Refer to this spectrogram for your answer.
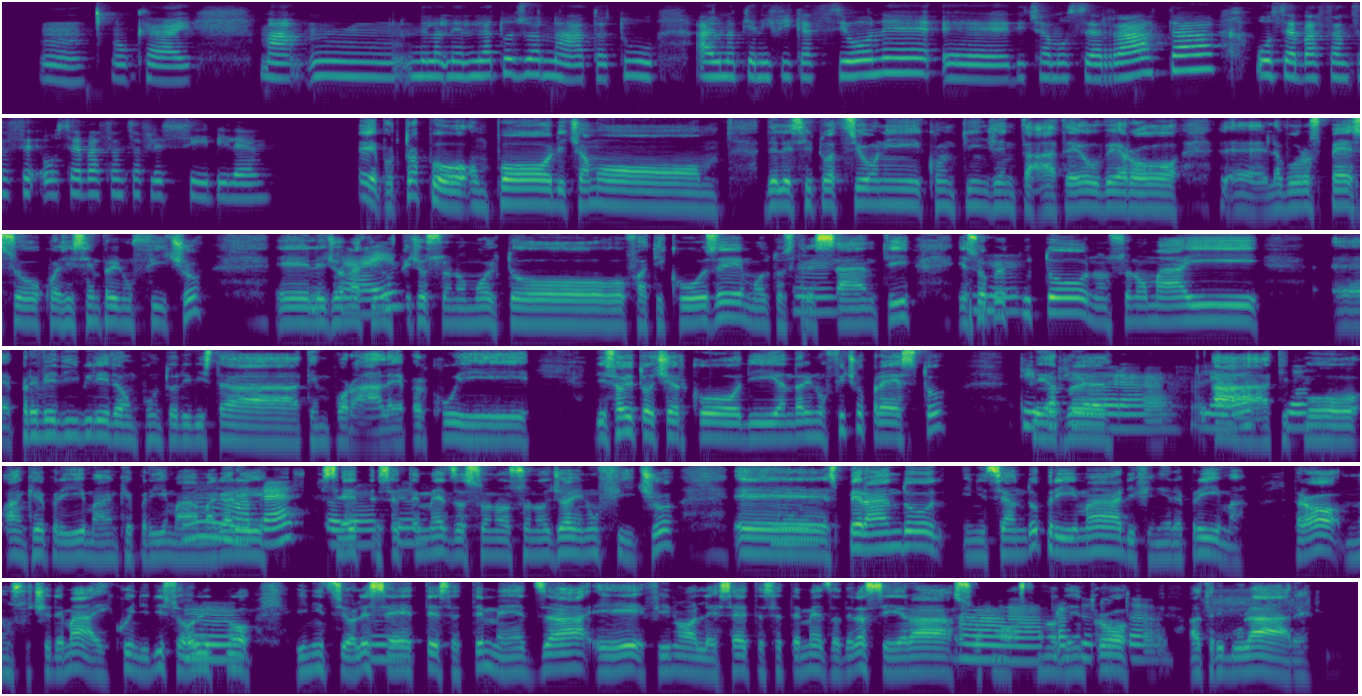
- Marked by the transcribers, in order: tapping; "proprio" said as "propio"
- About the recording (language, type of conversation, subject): Italian, advice, Come ti senti quando ti senti sopraffatto dal carico di lavoro quotidiano?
